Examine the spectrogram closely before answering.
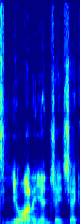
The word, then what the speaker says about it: Jędrzejczyk: Who cares if he can't pronounce Joanna Jędrzejczyk? Nobody could at that time. Nobody could. You look at those vowels and the consonants. It's like a DRZ, and it's pronounced Yun.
